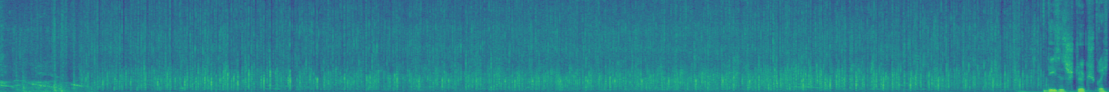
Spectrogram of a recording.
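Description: An audience claps loudly and steadily.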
